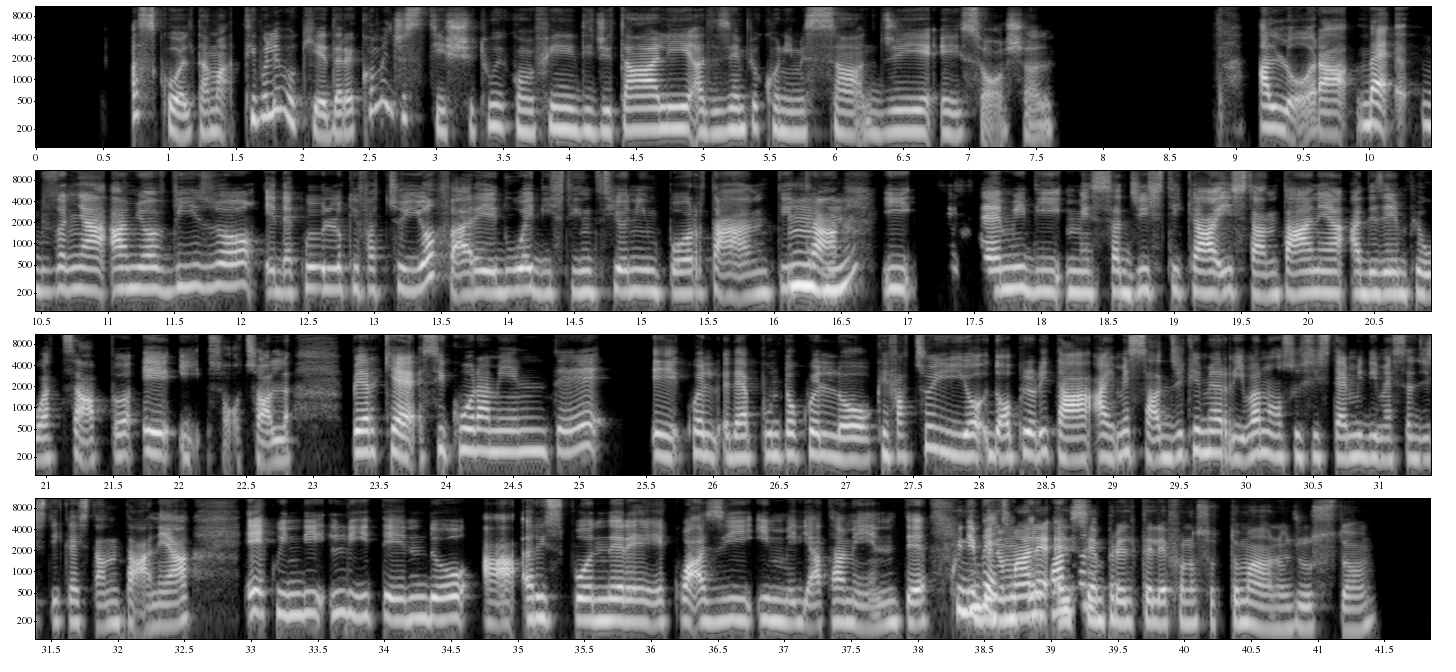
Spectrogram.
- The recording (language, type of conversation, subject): Italian, podcast, Come gestisci i limiti nella comunicazione digitale, tra messaggi e social media?
- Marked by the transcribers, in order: none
